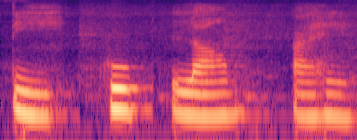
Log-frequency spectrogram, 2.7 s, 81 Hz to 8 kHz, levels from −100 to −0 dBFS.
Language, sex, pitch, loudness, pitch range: Marathi, female, 185 Hz, -18 LUFS, 185-200 Hz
